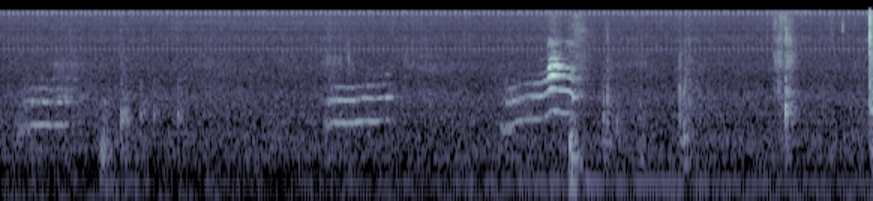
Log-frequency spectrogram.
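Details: Cat meowing indoors: three separate clear meows, the first two short and level, the last louder and rising then falling, followed by faint clicks and a sharp knock at the end.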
